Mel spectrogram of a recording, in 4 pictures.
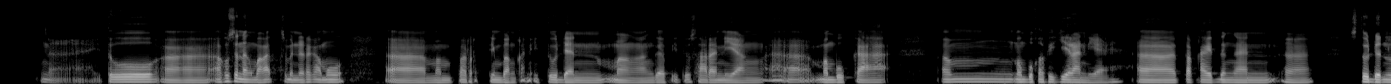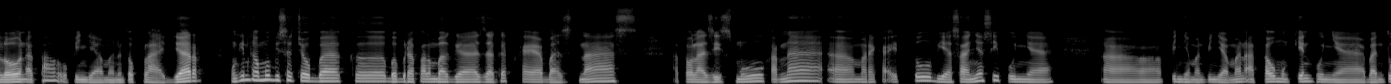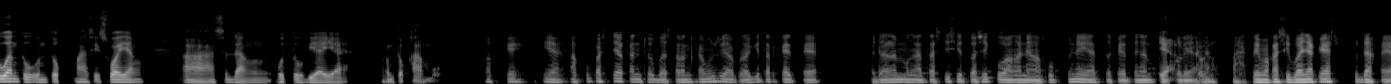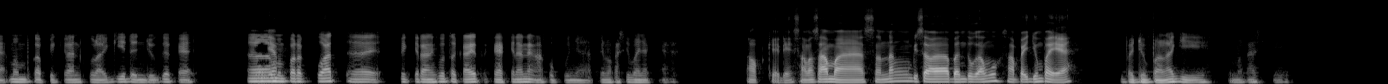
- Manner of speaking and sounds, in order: in English: "student loan"; other background noise; background speech
- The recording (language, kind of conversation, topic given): Indonesian, advice, Bagaimana saya memilih ketika harus mengambil keputusan hidup yang bertentangan dengan keyakinan saya?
